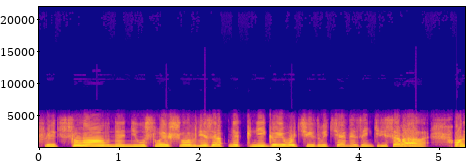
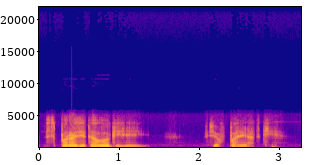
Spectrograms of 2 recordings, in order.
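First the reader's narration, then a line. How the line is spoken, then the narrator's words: Flat, expressionless voice. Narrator (Russian): ответил он ничего не выражающим голосом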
